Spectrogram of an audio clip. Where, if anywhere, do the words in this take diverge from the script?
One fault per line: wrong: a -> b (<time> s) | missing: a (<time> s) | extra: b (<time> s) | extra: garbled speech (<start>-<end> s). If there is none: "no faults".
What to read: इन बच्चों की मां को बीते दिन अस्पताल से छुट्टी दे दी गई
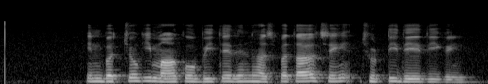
no faults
